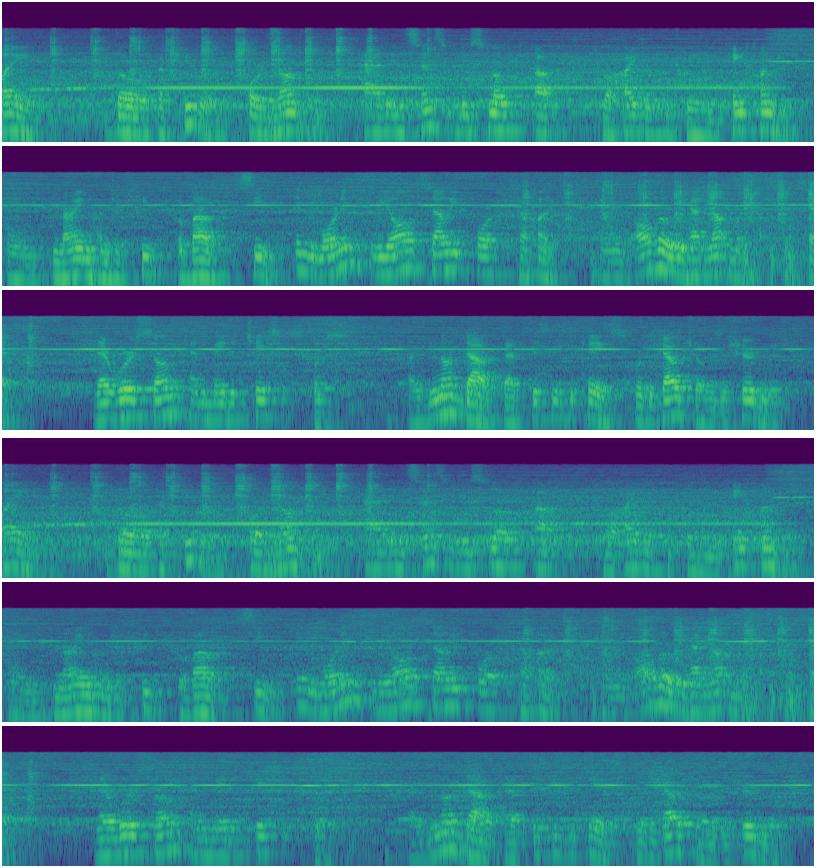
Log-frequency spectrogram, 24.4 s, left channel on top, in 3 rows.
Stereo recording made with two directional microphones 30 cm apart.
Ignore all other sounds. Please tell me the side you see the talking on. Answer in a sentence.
In this clip you hear the talking on the left.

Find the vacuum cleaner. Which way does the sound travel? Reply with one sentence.
You can hear the vacuum cleaner go from the left side to the right.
